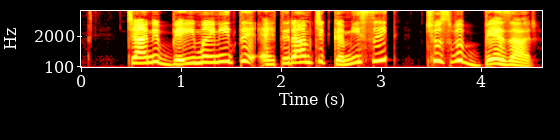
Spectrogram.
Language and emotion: Kashmiri, disgusted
